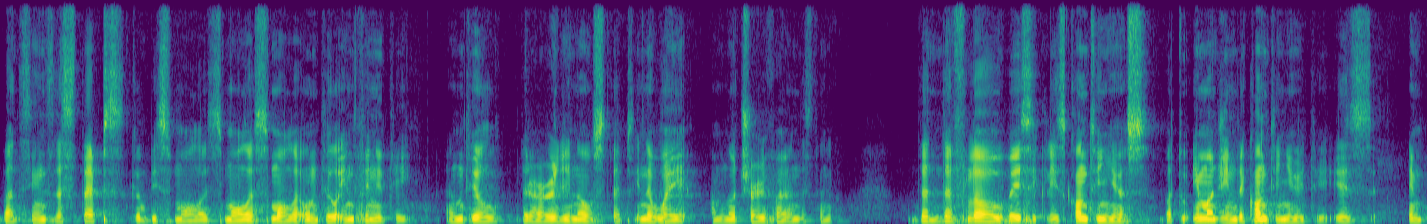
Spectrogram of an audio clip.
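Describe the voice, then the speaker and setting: A man's voice: deep voice, completely flat delivery, normal speed, darkish tone. A man asking a question as a student at a teaching, hesitant and searching for words. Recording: long hall reverb.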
